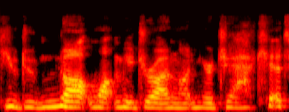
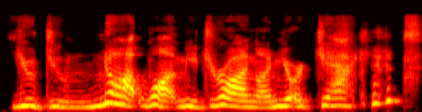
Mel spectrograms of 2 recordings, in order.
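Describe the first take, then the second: First: Understated retelling of the warning; lightly serious. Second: Slow, emphatic warning with NOT punched; dead serious. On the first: Fan recaps the singer's warning, mildly serious. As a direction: quote the warning at ordinary pace, only lightly stern. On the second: Singer warns fan about his drawing, dead serious. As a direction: imitate a gravely serious warning, word by word. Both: Retold or imitated. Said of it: "looks at me dead serious in the eyes".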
